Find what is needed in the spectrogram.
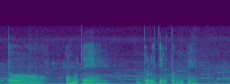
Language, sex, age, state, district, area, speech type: Santali, female, 18-30, West Bengal, Paschim Bardhaman, rural, spontaneous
